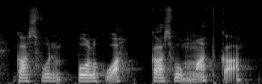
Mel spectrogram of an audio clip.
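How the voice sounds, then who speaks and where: A very clean, silent-backed recording of a woman's voice. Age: 40s. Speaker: podcast host and self-help author. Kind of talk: casual solo monologue. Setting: home living room, Instagram live. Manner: rambling, conversational.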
